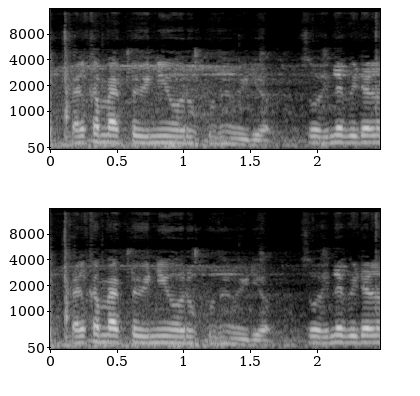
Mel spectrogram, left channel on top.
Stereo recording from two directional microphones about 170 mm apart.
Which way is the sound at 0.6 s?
10° right (ahead or behind).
